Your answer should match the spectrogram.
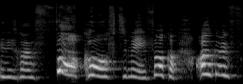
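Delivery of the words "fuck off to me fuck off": angry, screamed shout. Speaker reenacts a man in a packed crowd, retelling a scream. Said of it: "We were screaming".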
